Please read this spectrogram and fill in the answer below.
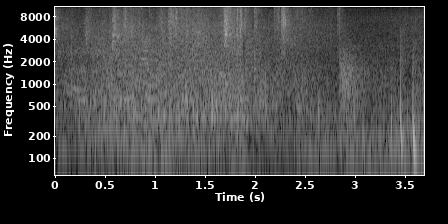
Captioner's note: debris clattering; guns firing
